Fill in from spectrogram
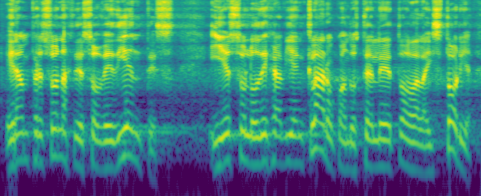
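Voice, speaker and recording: Male pastor, sermon; high and sharp-toned, asks listeners direct questions, long hall reverb. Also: brisk.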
